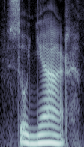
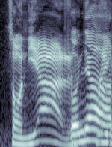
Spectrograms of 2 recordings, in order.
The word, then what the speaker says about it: Soñar: NMIXX pre-release with How do I pronounce this, Anita? Soñar. Soñar.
